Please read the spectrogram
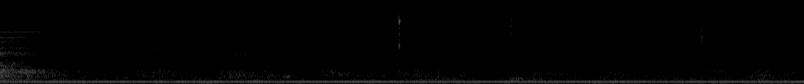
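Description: Near silence over a steady low hum, with a few faint clicks as a jig is worked into a soft-plastic tube bait by hand. One sharper click comes about four seconds in.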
